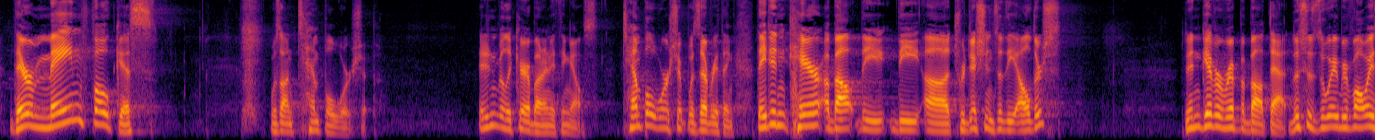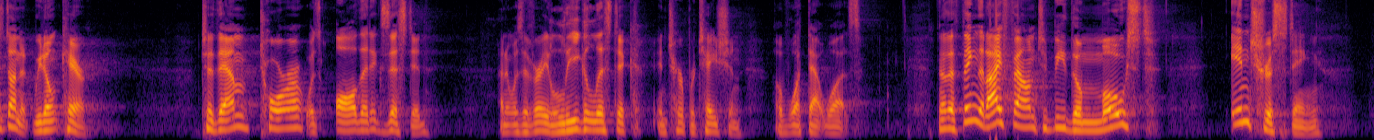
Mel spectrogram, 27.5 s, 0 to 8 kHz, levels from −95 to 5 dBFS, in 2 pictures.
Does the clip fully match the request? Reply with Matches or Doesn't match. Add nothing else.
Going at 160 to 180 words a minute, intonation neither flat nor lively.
Doesn't match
